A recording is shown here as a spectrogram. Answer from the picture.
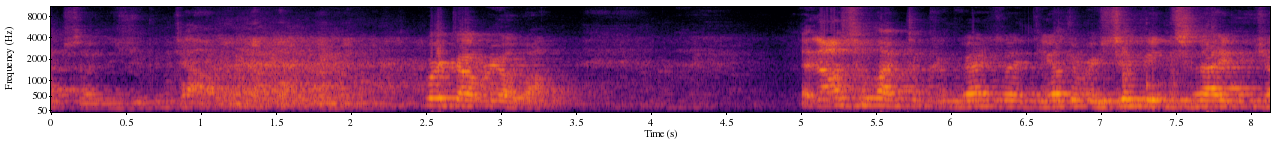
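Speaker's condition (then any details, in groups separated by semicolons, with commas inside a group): ALS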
